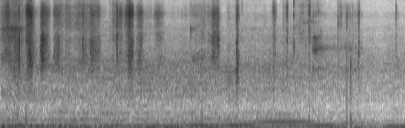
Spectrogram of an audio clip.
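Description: Hands handling a greasy steering-rack slide and its O-ring on a cloth rag: rubbing, scraping and small clicks, thickest in the first second and a half, over a steady low hum.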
